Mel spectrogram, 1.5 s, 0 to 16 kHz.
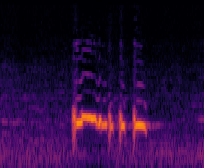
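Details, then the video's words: Local perkutut, or zebra dove, singing lustily, used to lure other doves into answering: a single drawn-out mellow coo dropping slightly in pitch, then three short punctuated coos in quick succession. "Suara Perkutut CROSSING GACOR SUPER Paling dicari, Perkutut Lokal Gacor 105"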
